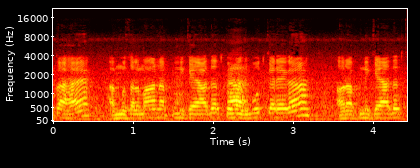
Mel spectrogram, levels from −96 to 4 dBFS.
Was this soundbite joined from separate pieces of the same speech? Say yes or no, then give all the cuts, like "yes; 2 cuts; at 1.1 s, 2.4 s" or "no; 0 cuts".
no; 0 cuts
